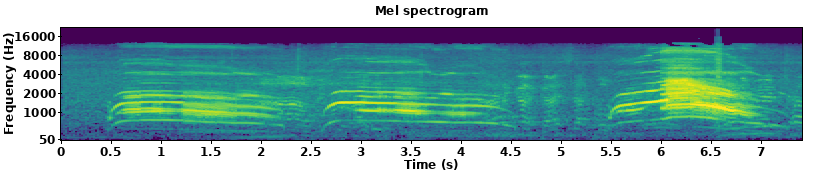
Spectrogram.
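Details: A cat fight over food, with one cat unwilling to share: three drawn-out wailing yowls, the last turning into a harsh loud screech, then a quieter tail-off.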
